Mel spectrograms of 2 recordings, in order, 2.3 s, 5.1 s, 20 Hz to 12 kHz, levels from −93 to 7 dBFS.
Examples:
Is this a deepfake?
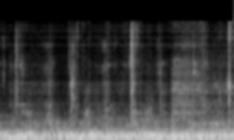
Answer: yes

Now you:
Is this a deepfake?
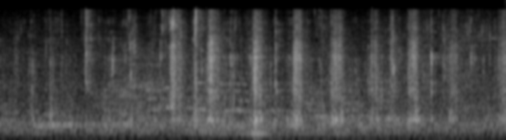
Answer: no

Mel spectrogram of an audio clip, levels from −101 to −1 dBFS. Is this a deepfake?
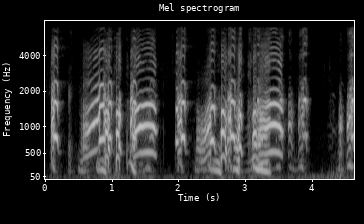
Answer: no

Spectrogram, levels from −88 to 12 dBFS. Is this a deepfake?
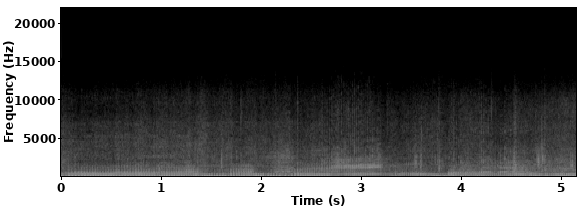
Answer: yes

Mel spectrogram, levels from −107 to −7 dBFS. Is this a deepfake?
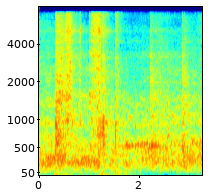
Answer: yes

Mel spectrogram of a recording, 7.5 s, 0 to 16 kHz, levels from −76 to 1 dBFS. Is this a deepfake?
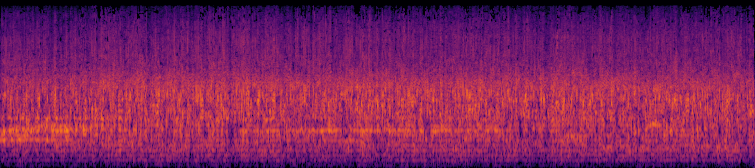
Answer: yes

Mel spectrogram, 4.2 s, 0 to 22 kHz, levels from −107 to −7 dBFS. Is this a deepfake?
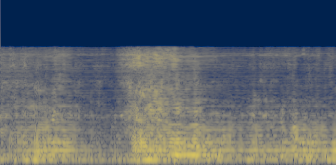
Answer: yes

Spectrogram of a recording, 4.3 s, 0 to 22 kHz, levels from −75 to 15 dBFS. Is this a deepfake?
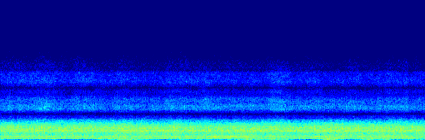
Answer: yes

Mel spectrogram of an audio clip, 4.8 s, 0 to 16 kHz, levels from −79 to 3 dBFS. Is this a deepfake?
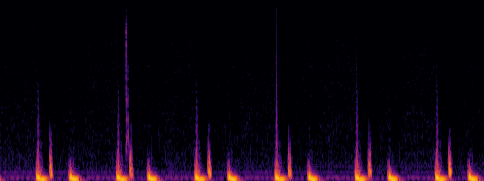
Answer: no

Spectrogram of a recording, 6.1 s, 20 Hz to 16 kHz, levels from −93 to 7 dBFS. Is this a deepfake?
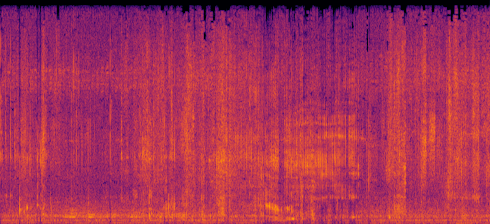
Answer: no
